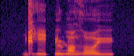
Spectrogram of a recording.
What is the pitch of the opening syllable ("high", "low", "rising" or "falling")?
falling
